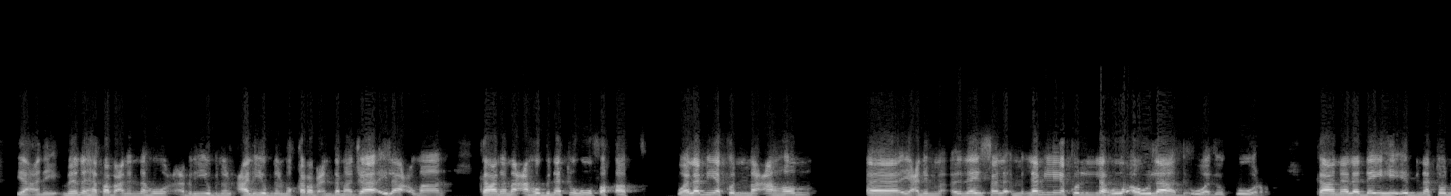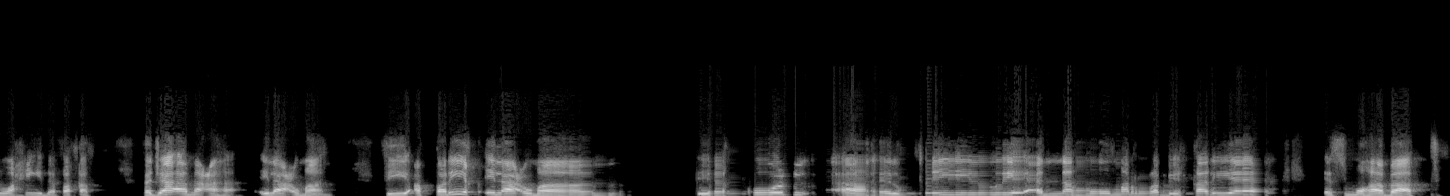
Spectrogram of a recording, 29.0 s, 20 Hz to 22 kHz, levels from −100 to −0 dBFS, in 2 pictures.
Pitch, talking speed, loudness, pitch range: 190 Hz, 95 wpm, -29 LUFS, 175-210 Hz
